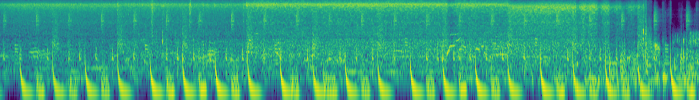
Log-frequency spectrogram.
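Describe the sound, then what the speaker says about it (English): Steady, loud rush of falling water fills the whole stretch, with rhythmic surging pulses, close and continuous throughout. "You can legit walk up the waterfalls."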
